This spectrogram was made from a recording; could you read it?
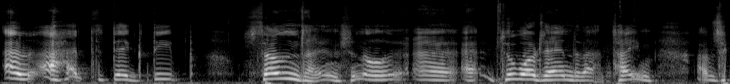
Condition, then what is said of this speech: Cerebral palsy. It's very individual to you. For myself, it affects obviously my verbal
